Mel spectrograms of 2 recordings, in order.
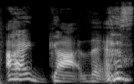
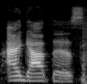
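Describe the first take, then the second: First: "I got this" stretched out very slowly; drawn-out emphasis. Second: Said in the usual way. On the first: Real, not acted. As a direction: repeat "I got this" slowly, weighting each word. Drawn-out repeat of boast.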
